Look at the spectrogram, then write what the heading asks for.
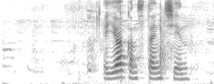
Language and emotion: Russian, neutral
